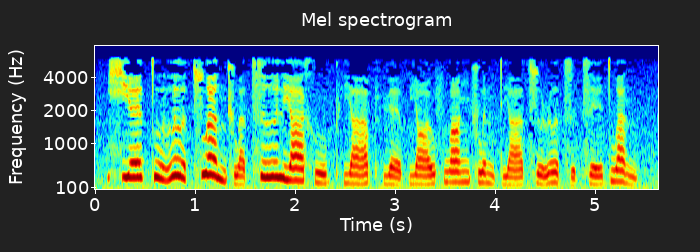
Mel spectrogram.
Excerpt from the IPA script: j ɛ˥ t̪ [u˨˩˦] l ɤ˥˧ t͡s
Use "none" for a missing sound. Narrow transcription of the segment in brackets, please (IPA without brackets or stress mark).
u˥˧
